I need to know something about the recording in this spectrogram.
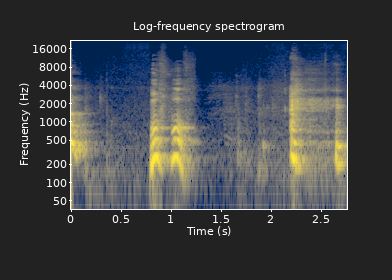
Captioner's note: imitating dog barking; laughing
